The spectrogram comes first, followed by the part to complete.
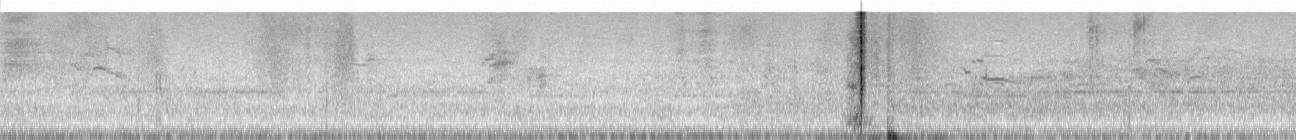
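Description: An iron golf club striking a ball: one sharp, crisp click about four seconds in, with a short low thud right behind it.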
